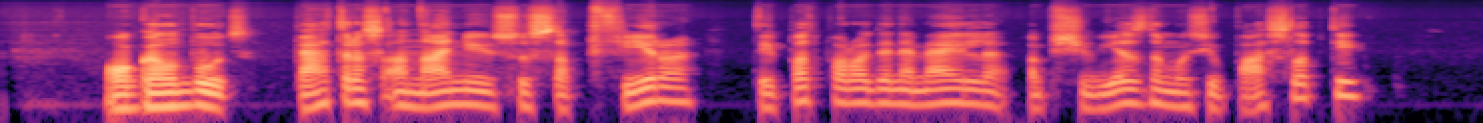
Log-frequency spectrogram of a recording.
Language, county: Lithuanian, Kaunas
